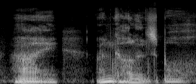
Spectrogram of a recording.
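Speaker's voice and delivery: deep, very slow, drawn-out gravelly voice. Doing an actor's voice after saying it can be done: Colin Spall impression. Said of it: "I can do his voice now".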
